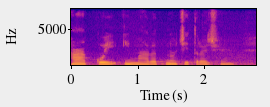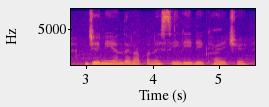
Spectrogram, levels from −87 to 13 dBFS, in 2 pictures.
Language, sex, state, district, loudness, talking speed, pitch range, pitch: Gujarati, female, Gujarat, Valsad, -18 LUFS, 120 wpm, 185-210 Hz, 195 Hz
